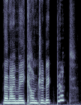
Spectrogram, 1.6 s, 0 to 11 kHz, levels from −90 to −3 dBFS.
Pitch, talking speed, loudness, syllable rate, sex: 250 Hz, 185 wpm, -17 LUFS, 5.6 syllables/s, female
